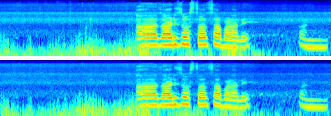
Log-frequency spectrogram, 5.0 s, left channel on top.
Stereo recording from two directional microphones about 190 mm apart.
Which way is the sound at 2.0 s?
Centre (ahead or behind).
